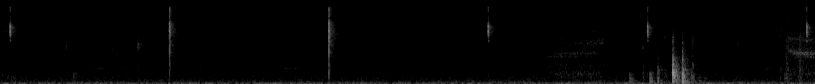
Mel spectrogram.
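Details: Gallagher S20/S50 electric fence energizer after a transformer replacement, now putting out about 9,000–10,000 V: sharp single clicks about every 1.5 seconds, evenly spaced, pulsing normally at full output.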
